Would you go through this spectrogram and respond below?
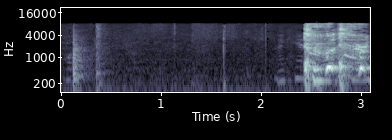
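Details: Cough.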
